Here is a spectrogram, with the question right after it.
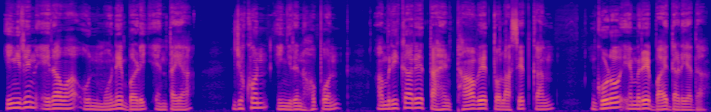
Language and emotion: Santali, sad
